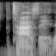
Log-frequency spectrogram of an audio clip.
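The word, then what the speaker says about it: Bitadze: Batazde. Yes, Batazde. That's how you say it. Ah, I can't believe I was saying it wrong the whole time.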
